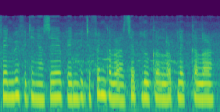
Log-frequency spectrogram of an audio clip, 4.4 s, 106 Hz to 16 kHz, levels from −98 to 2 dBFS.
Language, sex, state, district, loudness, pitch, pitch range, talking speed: Nagamese, female, Nagaland, Kohima, -13 LUFS, 200 Hz, 195-210 Hz, 190 wpm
